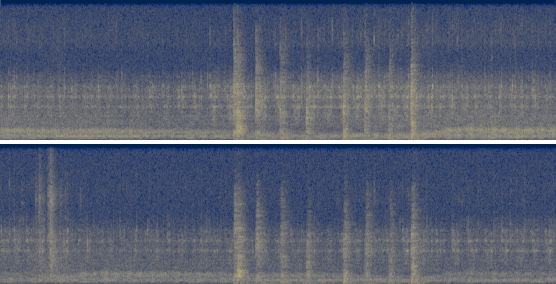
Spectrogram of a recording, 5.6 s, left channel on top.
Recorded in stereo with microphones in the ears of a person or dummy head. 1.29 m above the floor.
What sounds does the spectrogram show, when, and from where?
2.3 s running footsteps: 30° left (ahead or behind), 1.4 m; by 4.3 s 45° left (ahead or behind), 2 m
